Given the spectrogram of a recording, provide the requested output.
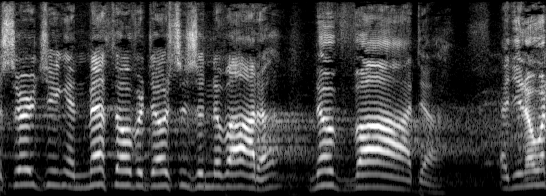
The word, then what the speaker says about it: Nevada: out here I said nobody says it the other way it has to be Nevada right and if you don't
